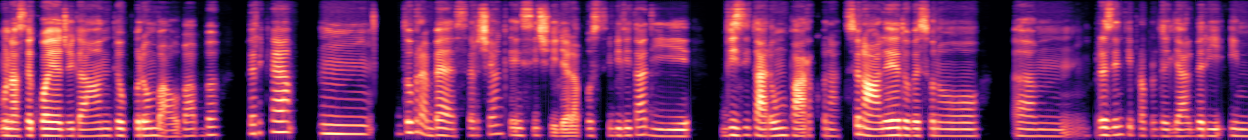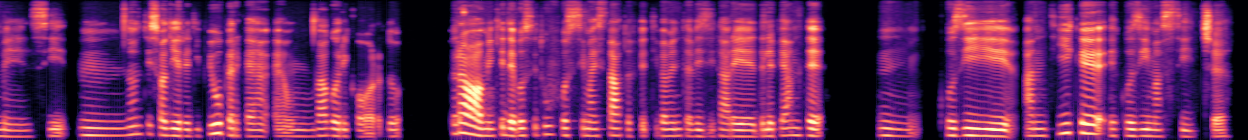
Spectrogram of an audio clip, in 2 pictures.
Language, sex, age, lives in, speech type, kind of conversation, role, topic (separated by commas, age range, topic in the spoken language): Italian, female, 25-29, Italy, conversation, podcast, host, Cosa impari osservando il ciclo di vita delle piante?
